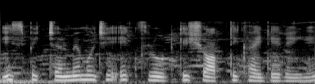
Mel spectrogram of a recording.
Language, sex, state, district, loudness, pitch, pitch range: Hindi, female, Bihar, Madhepura, -18 LUFS, 185 Hz, 170-200 Hz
